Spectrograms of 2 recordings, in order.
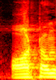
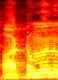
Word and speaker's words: autumn: ऑटम season होता है। ऑटोमन मत पढ़िएगा दोस्तों क्योंकि अगर एम के बाद एन आया तो एन को साइलेंट किया जाता है।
